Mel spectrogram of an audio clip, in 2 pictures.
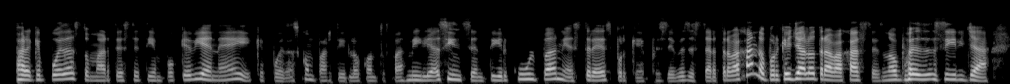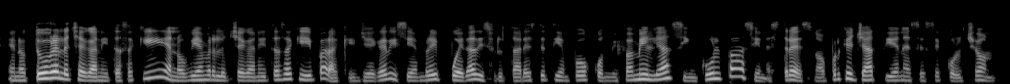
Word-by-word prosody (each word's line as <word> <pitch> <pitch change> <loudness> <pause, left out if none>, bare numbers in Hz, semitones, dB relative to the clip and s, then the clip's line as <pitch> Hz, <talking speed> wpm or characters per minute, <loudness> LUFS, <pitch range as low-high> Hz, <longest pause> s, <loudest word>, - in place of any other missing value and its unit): para 220 -2 +7
que 220 +2 -3
puedas 240 +4 0
tomarte 180 -1 -6
este 190 +1 -11
tiempo 185 -1 -10
que 215 +3 -3
viene 225 0 +1
y 185 - -4
que 185 - -16
puedas 170 0 -12
compartirlo 175 -7 -10
con 175 0 -10
tu - - -23
familia 195 +3 -3
sin 225 -3 0
sentir 190 +1 -5
culpa 240 0 +2
ni 235 -8 -2
estrés 190 +4 -1
porque, 165 -5 -11
pues, 165 -1 -17
debes 165 +5 -9
de 175 - -7
estar 170 +1 -5
trabajando, 235 - +5
porque 225 +3 +5
ya 260 -1 +11
lo 260 0 +5
trabajaste, 200 -5 +5
¿no?, 210 +3 +1
puedes 230 +1 +6
decir: 230 0 0
"Ya, 165 -6 +4 0.3
en 185 - -7
octubre 275 +10 +5
le 235 - +2
eché 215 -3 -1
ganitas 175 0 -3
aquí, 285 +12 -2
en 225 - +1
noviembre 205 +5 -3
le 195 - -5
eché 180 +1 -5
ganitas 180 +6 -6
aquí, 235 -4 -2
para 150 -7 -3
que 155 +2 -16
llegue 175 +7 -5
diciembre 200 -2 -5
y - - -4
pueda 210 +4 -1
disfrutar 175 -4 -8
este 185 +3 -9
tiempo 200 0 -8
con 175 -2 -9
mi 170 0 -17
familia 235 +5 0
sin 170 - -13
culpa, 265 - -1
sin 290 - -11
estrés", 205 -8 -3
¿no?, 155 0 -11
porque 245 +3 -3
ya 205 0 0
tienes 190 -2 -8
ese 175 +1 -16
colchón. 160 +2 -9
200 Hz, 200 wpm, -24 LUFS, 180-230 Hz, 0.3 s, ya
